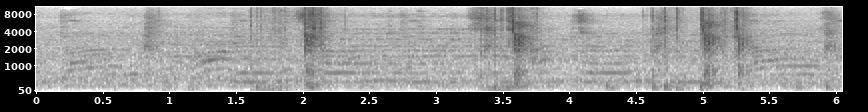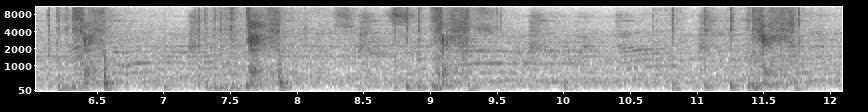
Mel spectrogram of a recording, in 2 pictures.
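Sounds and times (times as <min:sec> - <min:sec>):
background music with held tones: 0:00.0 - 0:12.0
knife cutting onto wooden board: 0:07.3 - 0:08.0, 0:08.8 - 0:09.4, 0:11.1 - 0:11.8.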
